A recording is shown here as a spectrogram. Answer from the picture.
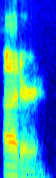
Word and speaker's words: Utter: Utter? Um it's actually pronounced Utter.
